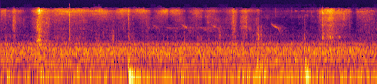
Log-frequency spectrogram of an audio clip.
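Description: Faint handling sounds at a car's dash and windshield: a few brief swishes and one dull thump about two seconds in, over a low steady rumble.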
